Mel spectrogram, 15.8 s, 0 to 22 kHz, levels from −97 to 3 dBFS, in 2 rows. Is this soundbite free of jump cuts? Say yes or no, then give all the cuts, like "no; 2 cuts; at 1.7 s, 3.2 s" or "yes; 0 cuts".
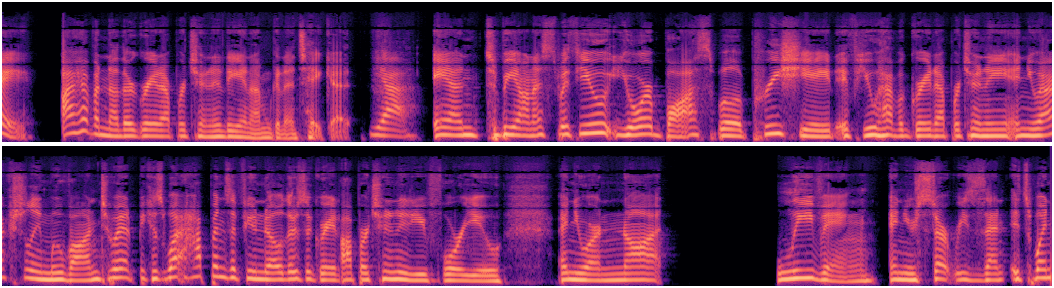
yes; 0 cuts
